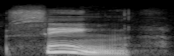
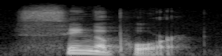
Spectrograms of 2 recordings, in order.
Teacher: The NG makes a sound in your nose.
